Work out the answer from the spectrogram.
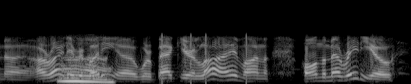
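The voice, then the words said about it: Announcer-style radio voice. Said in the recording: “Let me use my radio voice on this one.”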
